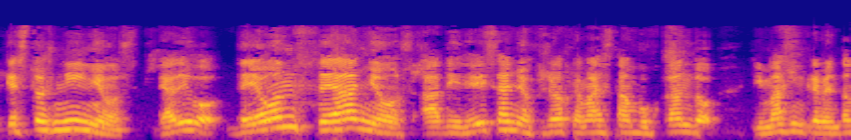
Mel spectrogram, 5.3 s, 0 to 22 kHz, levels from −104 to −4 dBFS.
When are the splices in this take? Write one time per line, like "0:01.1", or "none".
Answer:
none

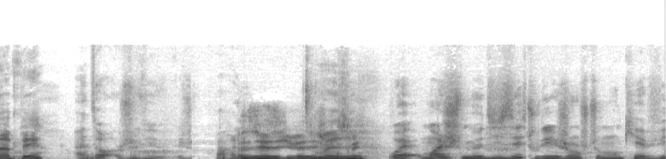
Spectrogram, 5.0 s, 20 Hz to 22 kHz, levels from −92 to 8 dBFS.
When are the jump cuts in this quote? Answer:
0:01.4
0:03.9

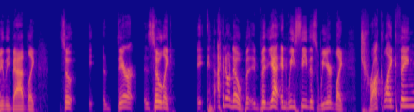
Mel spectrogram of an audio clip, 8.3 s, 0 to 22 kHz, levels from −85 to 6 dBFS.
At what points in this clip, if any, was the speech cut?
none

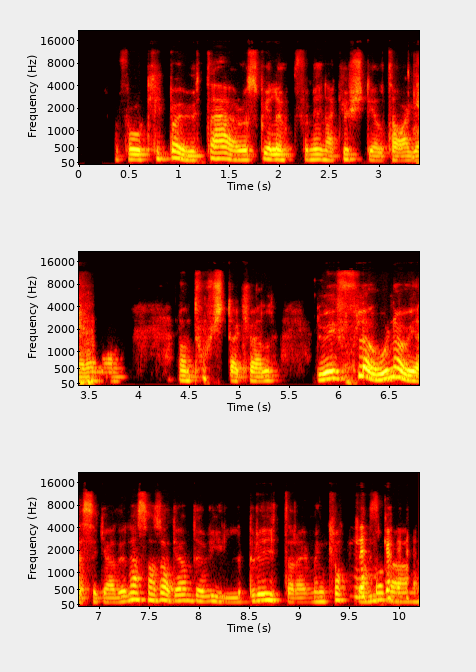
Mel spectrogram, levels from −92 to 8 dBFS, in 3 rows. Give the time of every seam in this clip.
none

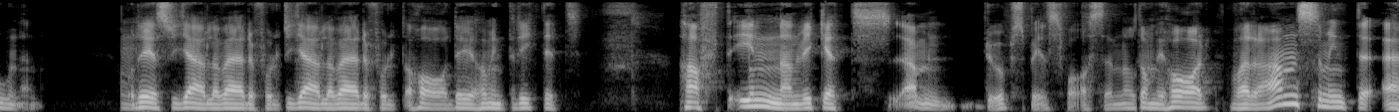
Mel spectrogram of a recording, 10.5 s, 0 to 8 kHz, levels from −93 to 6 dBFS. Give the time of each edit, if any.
0:02.1
0:07.4
0:08.5
0:09.2

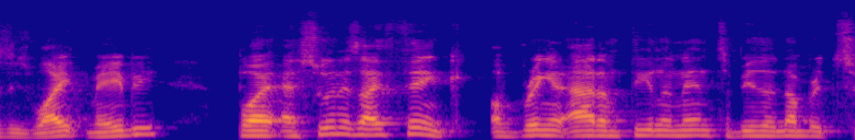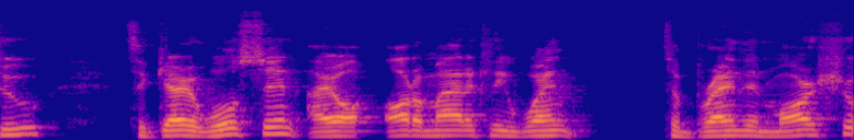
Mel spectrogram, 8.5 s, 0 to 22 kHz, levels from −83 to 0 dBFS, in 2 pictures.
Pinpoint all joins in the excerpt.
none

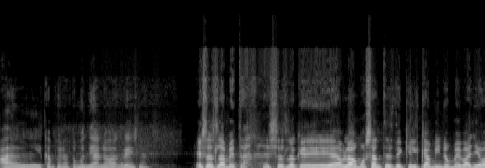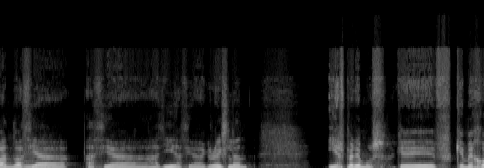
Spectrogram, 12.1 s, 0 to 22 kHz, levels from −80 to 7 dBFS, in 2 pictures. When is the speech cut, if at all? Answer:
none

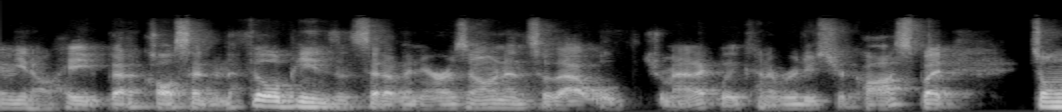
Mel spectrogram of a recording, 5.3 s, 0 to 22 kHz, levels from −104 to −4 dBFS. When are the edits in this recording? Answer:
none

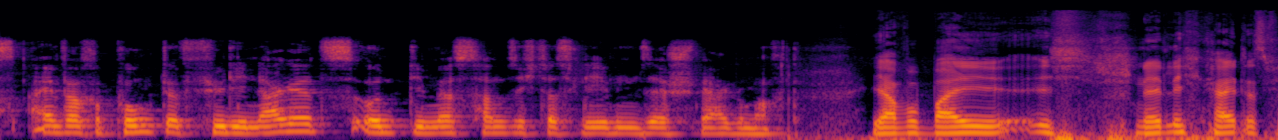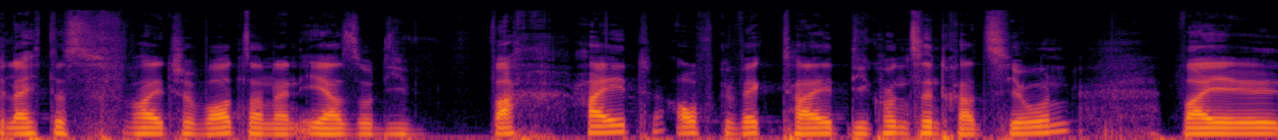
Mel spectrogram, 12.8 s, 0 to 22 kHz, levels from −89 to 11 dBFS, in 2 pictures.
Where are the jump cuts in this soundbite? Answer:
0:03.2
0:10.6

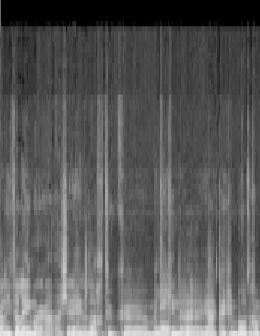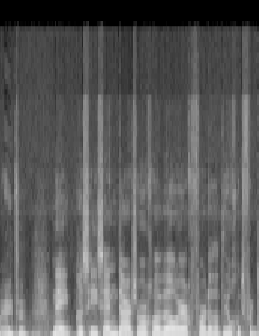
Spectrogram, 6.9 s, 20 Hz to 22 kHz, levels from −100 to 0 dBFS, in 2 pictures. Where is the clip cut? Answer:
none

